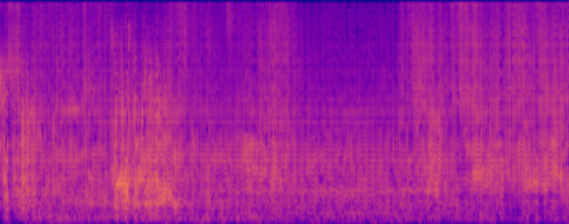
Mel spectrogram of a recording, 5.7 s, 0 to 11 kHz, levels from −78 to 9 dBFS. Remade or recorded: remade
